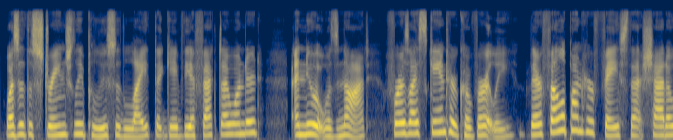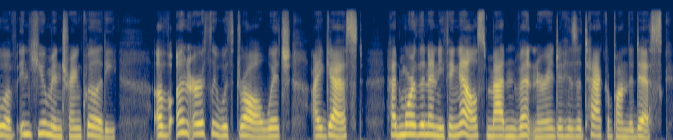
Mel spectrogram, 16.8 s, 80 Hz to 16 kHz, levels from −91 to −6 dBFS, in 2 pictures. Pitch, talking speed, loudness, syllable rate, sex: 225 Hz, 185 wpm, -19 LUFS, 5.6 syllables/s, female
